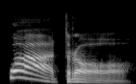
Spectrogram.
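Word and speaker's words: quattro: For the double consonants, cuatro, sete, otto, try to make the sounds last a bit longer. The vowel sound before, after, or both. Cuatro.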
